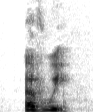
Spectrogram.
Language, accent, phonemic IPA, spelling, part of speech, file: French, France, /a.vwe/, avoué, noun / verb, LL-Q150 (fra)-avoué.wav
- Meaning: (noun) solicitor; attorney; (verb) past participle of avouer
